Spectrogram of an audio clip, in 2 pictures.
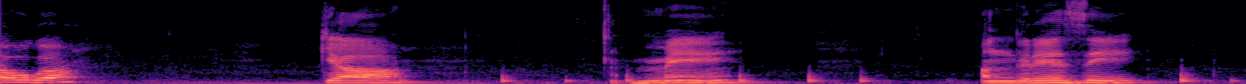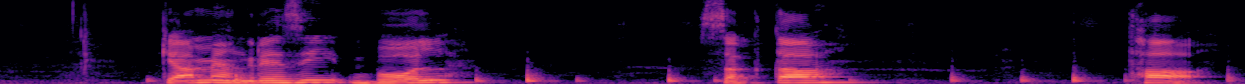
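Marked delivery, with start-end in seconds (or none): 1.6-12.3 word by word with long pauses; dictating slowly to students; slow dictation. Shown as a demonstration. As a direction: say each word separately for notes. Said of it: "क्या बना दोस्तों?".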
